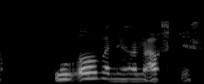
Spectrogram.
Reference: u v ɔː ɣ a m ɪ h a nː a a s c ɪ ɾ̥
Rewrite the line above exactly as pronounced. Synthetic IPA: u ɣ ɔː v a n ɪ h a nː a a f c ɪ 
